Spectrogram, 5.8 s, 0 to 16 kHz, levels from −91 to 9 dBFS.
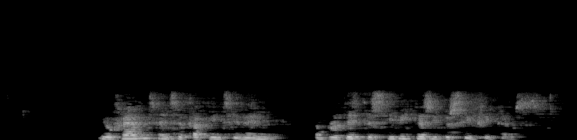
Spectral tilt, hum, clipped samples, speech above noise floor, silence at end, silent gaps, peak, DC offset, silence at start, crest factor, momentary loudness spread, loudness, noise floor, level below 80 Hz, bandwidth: -11 dB/octave; none; under 0.1%; over 63 dB; 0.4 s; 2.92-3.14 s; -8 dBFS; under 0.1%; 1 s; 20 dB; 15 LU; -27 LUFS; under -90 dBFS; -74 dBFS; 5.8 kHz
